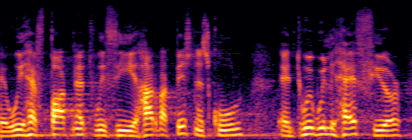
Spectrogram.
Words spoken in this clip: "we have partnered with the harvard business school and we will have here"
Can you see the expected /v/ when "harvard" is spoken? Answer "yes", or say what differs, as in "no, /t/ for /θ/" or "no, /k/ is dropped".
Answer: no, /b/ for /v/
